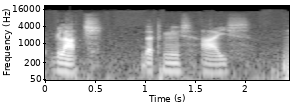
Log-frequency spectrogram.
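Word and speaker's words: glaç: It is always pronounced like the English CH, chi, like glach, that means ice.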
